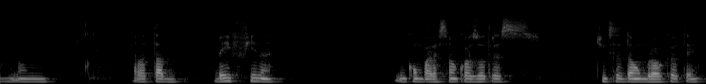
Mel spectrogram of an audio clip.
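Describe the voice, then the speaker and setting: A Brazilian man talks through a model-building tutorial at his workbench. His voice is dark and mellow, at a middle pitch. He is relaxed and unhurried, stopping to restart his phrases. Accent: Brazilian Portuguese. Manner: relaxed, halting, with many restarts. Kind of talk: hobby tutorial voice-over.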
